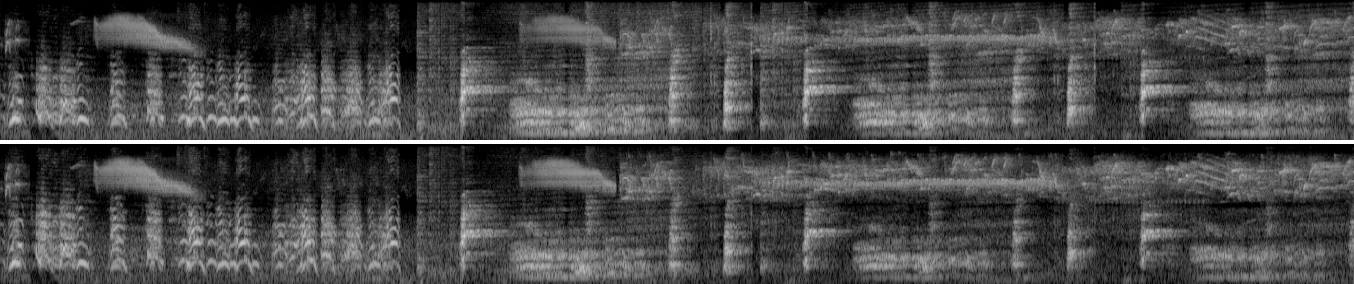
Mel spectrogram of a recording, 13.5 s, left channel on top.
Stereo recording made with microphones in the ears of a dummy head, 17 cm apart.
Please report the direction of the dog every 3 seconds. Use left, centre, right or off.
right, centre, left, left, left.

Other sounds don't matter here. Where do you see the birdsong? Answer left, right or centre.
right.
